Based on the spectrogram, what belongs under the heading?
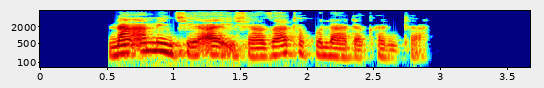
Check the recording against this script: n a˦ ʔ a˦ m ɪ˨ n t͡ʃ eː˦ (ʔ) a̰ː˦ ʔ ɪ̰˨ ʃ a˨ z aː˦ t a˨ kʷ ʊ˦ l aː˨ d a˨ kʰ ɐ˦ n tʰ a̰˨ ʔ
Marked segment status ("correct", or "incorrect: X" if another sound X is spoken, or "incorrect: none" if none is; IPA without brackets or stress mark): correct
